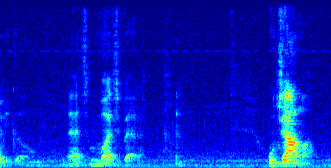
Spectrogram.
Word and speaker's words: Ujamaa: Ujamaa, or some people say Ujamaa. Pronunciations may differ.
